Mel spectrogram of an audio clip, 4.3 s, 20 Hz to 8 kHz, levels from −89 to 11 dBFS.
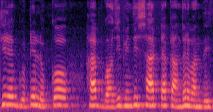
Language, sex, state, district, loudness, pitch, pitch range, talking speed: Odia, male, Odisha, Nuapada, -15 LUFS, 200 Hz, 180-210 Hz, 155 wpm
